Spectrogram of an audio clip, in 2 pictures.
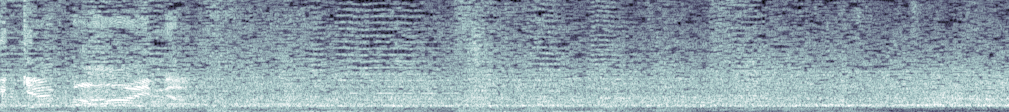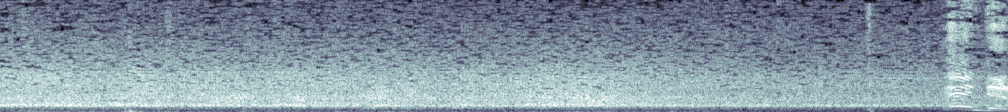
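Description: Stadium crowd in a Madden football video game roars in a sustained dense wash before a kickoff, with a play-by-play voice talking over it.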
